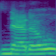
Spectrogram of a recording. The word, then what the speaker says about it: Netto: So that's me, Netto. So it's pronounced Netto, like meadow with an M, Meadow with an N in front of it.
